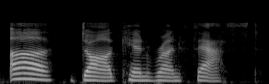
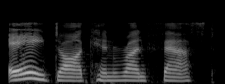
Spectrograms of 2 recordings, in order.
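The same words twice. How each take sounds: First: The word 'a' has a reduced 'uh' vowel. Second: The word 'a' has a full 'ay' vowel. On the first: The speaker calls it right. "we sound like more experienced readers when we say" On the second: The speaker calls it wrong. "It's not incorrect to say"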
